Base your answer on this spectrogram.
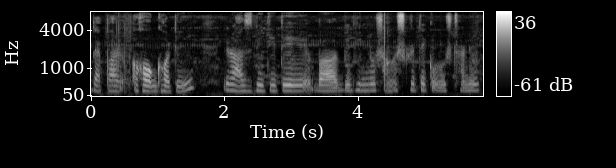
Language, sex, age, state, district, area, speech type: Bengali, female, 18-30, West Bengal, Dakshin Dinajpur, urban, spontaneous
